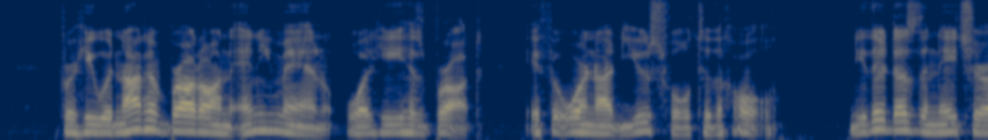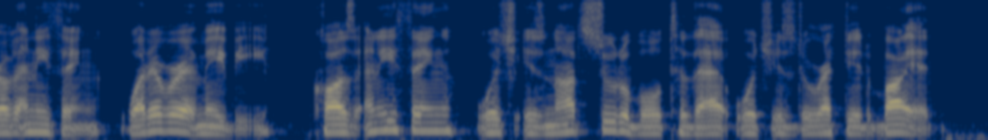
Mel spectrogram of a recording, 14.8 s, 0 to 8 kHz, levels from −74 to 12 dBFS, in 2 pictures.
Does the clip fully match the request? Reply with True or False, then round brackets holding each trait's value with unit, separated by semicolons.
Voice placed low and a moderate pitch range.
True (115 Hz; 3.9 semitones)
